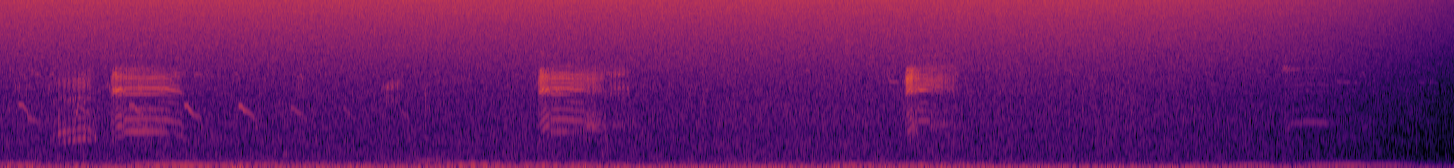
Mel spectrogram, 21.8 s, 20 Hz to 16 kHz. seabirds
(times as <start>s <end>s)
0.2s 6.2s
